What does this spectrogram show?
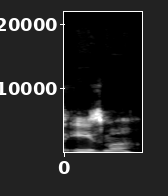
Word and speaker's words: Yzma: It's Yzma. Yzma. Yzma versus Yeah, like it's easy.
